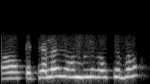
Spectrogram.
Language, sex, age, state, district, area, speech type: Assamese, female, 45-60, Assam, Lakhimpur, rural, conversation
